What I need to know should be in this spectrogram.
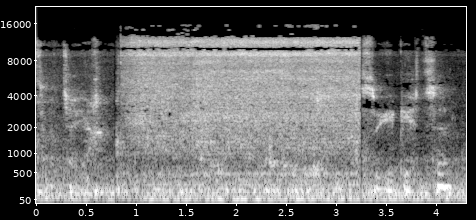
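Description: Water runs steadily from a tap.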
